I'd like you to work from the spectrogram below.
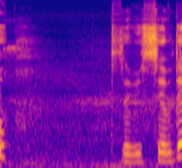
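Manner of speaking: usual speaking voice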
